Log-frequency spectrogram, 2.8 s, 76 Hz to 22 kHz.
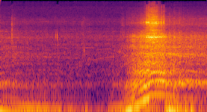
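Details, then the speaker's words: Audi TT 3.2 V6 Quattro started and blipped: quiet idle then a clean rev rising and falling, smooth and free of clatter; a healthy V6 revving freely. "It's a V6 and it's got some note. Just start it up."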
